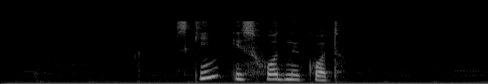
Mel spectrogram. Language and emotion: Russian, neutral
